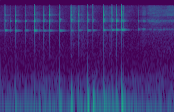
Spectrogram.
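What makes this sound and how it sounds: A small glass perfume bottle, partly filled with pink liquid and topped with a glass cap, is held in the hand and tapped and scratched with long painted fingernails. It gives a quick run of sharp, bright clicks and taps that die away almost at once, over soft low thuds, with a faint high glassy tone under the taps.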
